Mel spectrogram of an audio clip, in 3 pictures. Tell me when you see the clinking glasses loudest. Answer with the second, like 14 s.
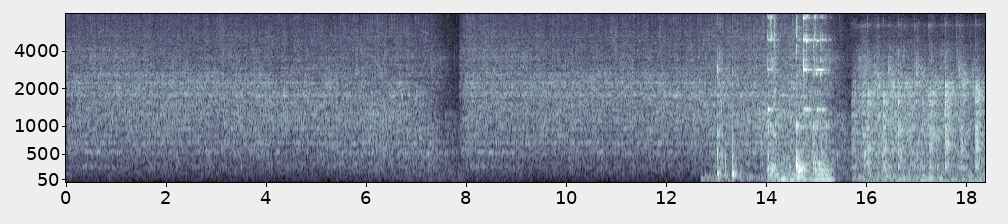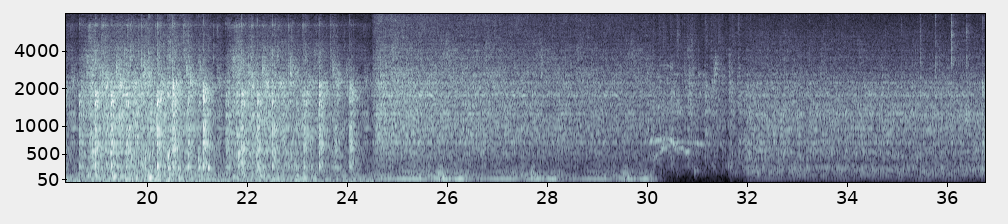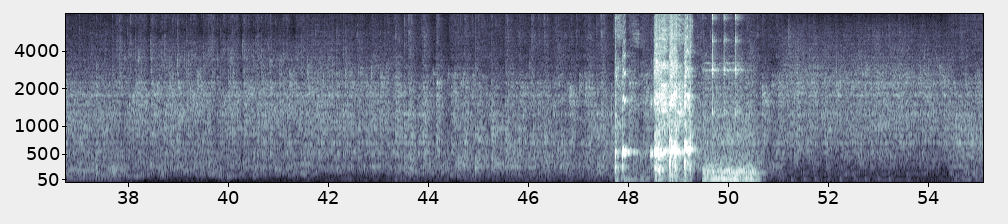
15 s.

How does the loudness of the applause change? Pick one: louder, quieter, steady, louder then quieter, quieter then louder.
louder then quieter.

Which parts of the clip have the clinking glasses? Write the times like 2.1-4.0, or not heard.
14.0-15.3, 49.5-50.6.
